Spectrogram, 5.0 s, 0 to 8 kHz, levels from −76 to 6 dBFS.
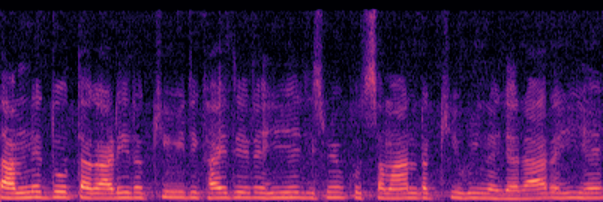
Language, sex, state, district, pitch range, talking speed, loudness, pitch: Hindi, male, Chhattisgarh, Rajnandgaon, 190-205 Hz, 215 wpm, -20 LUFS, 195 Hz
